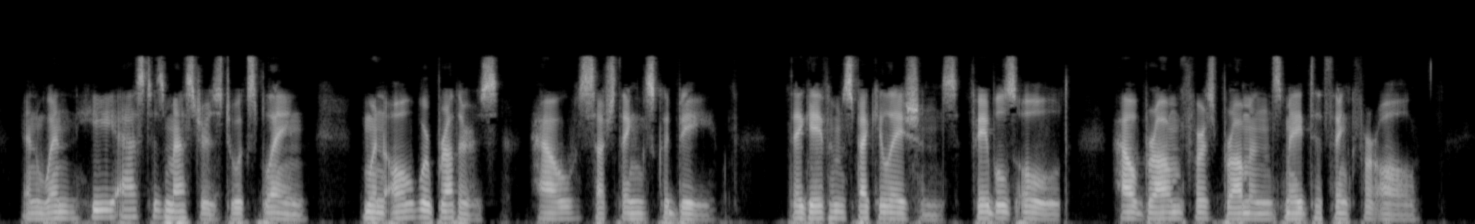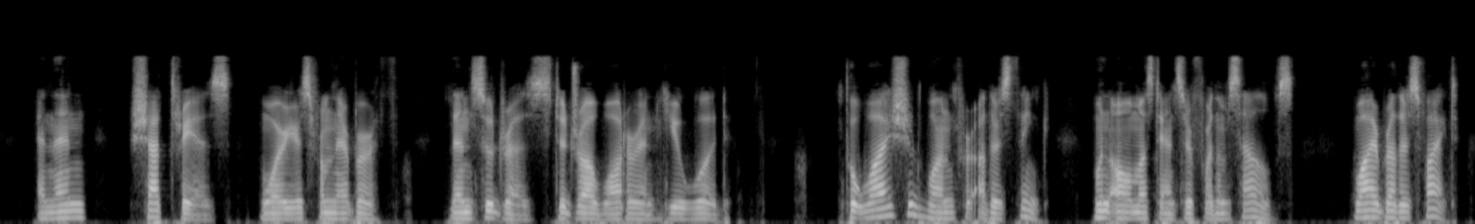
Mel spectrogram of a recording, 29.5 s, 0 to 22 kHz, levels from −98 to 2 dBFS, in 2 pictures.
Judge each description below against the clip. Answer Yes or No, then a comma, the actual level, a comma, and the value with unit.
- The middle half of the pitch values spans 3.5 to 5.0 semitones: No, narrow, 2.6 semitones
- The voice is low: Yes, low, 105 Hz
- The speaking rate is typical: No, slow, 130 wpm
